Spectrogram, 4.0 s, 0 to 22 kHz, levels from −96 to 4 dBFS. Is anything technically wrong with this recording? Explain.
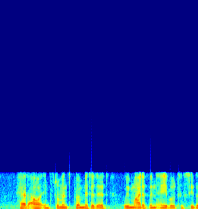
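Yes, the whole clip has gone through a G.729 codec, and the damage is plainly audible from start to finish. G.729A rebuilds speech from a vocal tract filter and a pitch predictor, plus a handful of pulses per 10 ms frame, so it models speech rather than preserving the waveform. The sound is cut off above 4 kHz, making it muffled and phone-like, with a rough, slightly synthetic buzz that fits an 8 kbit/s G.729A encode.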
